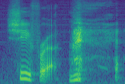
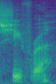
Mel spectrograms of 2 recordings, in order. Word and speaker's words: Siofra: do you pronounce shifra shifra s i is pronounced she like the pronoun for a female she so s-i-d-h-e is the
